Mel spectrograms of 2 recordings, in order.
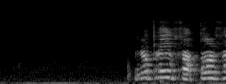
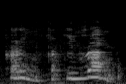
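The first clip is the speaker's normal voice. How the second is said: normal talking voice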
